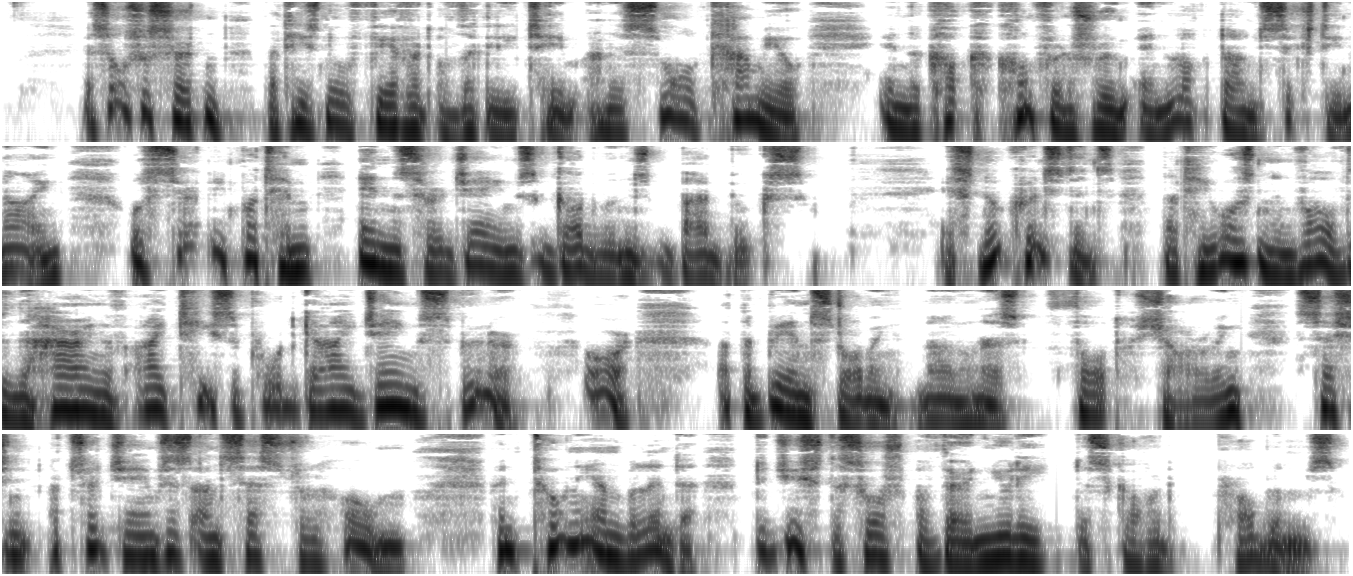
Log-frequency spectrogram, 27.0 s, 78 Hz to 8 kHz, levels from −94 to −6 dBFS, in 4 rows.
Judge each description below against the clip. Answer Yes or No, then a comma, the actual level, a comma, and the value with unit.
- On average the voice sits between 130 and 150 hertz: Yes, medium, 140 Hz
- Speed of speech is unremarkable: Yes, average, 170 wpm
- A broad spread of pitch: Yes, wide, 6.4 semitones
